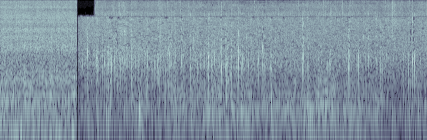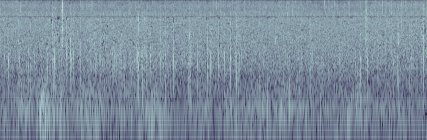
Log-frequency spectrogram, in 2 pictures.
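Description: Rain pattering steadily on foliage and ground along a hiking trail in Massachusetts, a dense continuous hiss of drops with occasional heavier taps, close and even throughout without voices.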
